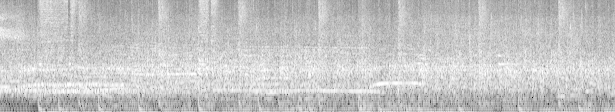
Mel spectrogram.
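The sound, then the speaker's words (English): A large audience at the Leicester Square Theatre bursts into sustained, loud applause for Phill Jupitus, with whoops and cheers mixed in, a dense, continuous wash of clapping that does not let up. “Ladies and gentlemen, give it up, Phill Jupitus!”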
